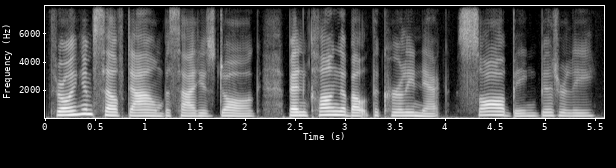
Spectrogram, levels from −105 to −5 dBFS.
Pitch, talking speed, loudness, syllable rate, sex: 210 Hz, 150 wpm, -17 LUFS, 4.5 syllables/s, female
